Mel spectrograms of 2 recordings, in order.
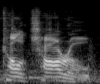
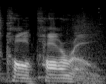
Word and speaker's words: Calcharo: It's not Calcharo, it's Calcaro. I'm like, I am not calling him Calcaro.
